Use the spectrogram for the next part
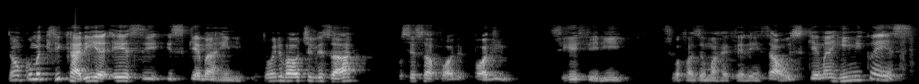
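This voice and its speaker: A man's voice: medium pitch, very animated, brisk, fairly bright tone, lo-fi sound. A man teaching a recorded video lesson, explaining step by step and putting questions to his students. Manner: explains step by step, asks the class questions, many fillers like "né" and "então".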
